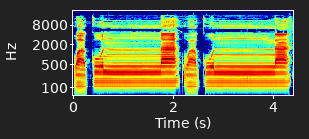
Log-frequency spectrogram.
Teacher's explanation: Karena dia gunnah maka kita gunnahkan. Jadi di bagian kunnya itu suaranya itu kita tahan, kita panjangkan sejenak sepanjang 2 harokat.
